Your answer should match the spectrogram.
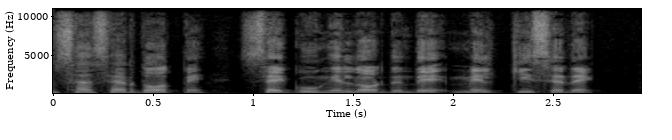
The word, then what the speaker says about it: Melquisedec: Él estaba actuando como un sacerdote según el orden de Melquisedec o como se debe pronunciar de Mel Sadic. Melek, rey, sad justicia.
